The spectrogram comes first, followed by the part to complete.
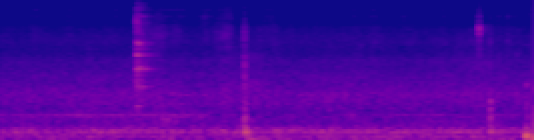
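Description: A quiet room with a faint steady hum, broken by three light clinks: about a second in, just before two seconds, and near the end.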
